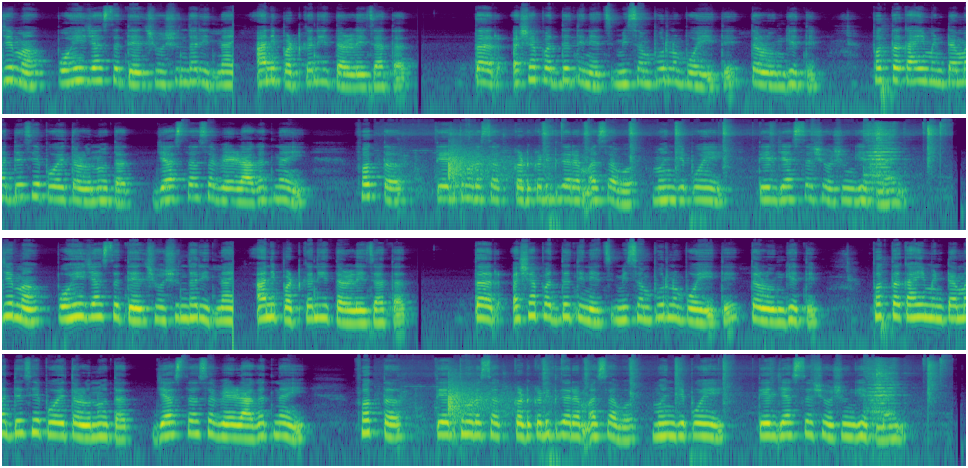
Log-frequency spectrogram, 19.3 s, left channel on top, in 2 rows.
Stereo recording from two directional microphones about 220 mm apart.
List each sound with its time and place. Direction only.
0.0 s a woman's voice: 45° right (ahead or behind)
